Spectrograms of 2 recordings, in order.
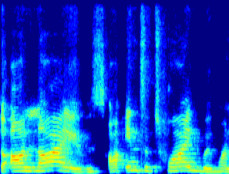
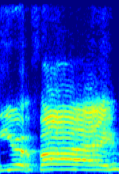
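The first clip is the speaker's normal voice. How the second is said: high shouting, "five" drawn out; 6 semitones higher, 4 dB louder than usual. Leaving a call early, saying bye to everyone, shouting goodbye. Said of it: "I don't know why I'm shouting".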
